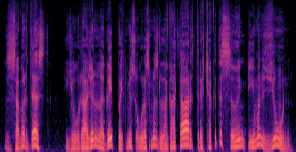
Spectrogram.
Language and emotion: Kashmiri, surprised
